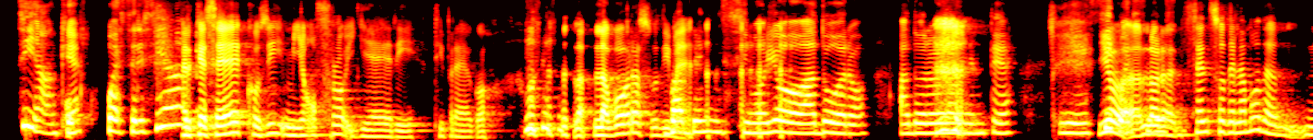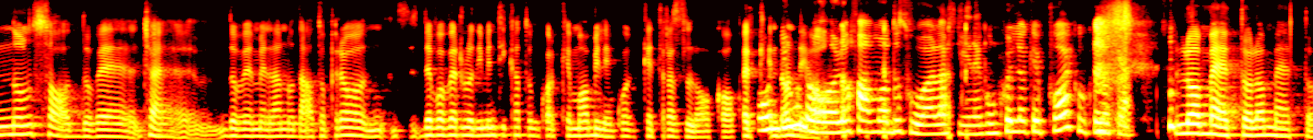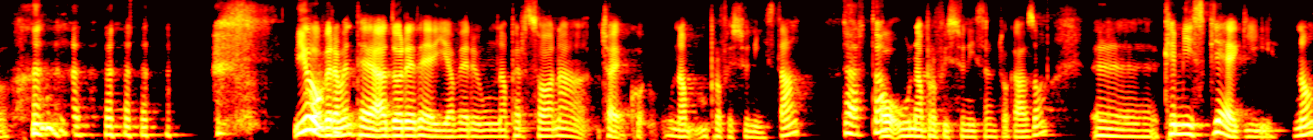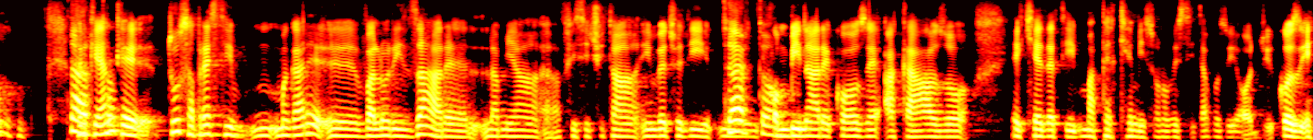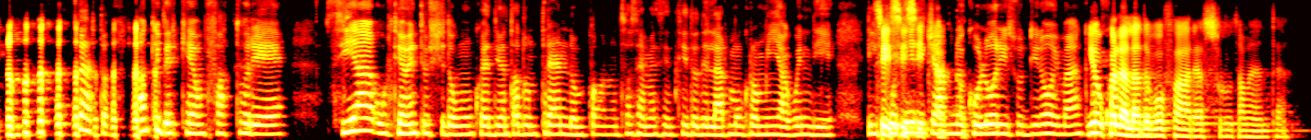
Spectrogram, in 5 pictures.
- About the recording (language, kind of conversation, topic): Italian, unstructured, Che cosa ti entusiasma quando pensi al futuro?
- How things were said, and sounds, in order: tapping; other background noise; chuckle; laughing while speaking: "la"; laugh; "cioè" said as "ceh"; laughing while speaking: "perché non"; laugh; chuckle; chuckle; "cioè" said as "ceh"; "magari" said as "magare"; stressed: "perché"; laugh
